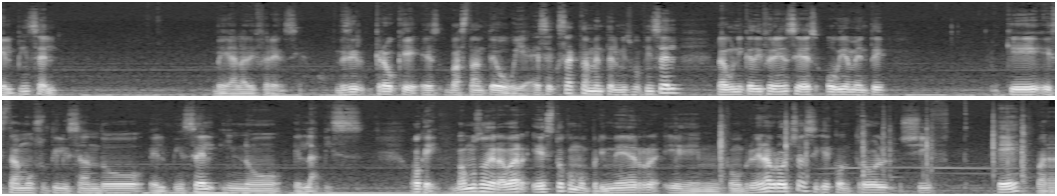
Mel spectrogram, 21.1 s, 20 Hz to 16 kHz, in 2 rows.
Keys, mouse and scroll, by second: 2.4 click, 19.4 ctrl+shift+s, 20.3 Escape.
